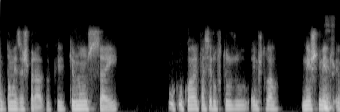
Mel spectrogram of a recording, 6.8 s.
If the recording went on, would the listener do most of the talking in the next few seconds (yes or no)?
no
